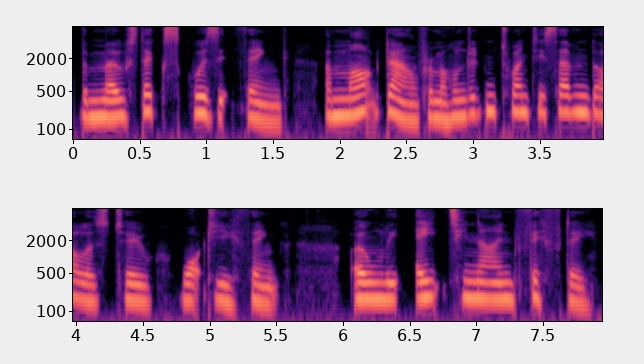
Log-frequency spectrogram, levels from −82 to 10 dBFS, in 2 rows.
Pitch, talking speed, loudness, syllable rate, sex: 175 Hz, 160 wpm, -19 LUFS, 5.1 syllables/s, female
